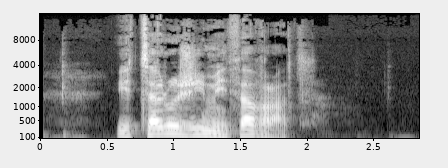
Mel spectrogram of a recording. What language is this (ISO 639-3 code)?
kab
